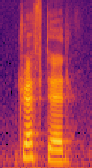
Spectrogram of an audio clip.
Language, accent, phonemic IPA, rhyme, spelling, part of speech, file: English, US, /ˈdɹɪftɪd/, -ɪftɪd, drifted, verb, En-us-drifted.ogg
- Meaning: simple past and past participle of drift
